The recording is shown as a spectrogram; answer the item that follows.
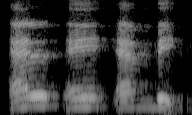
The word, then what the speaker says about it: lamb: When the B is there, we should not pronounce.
